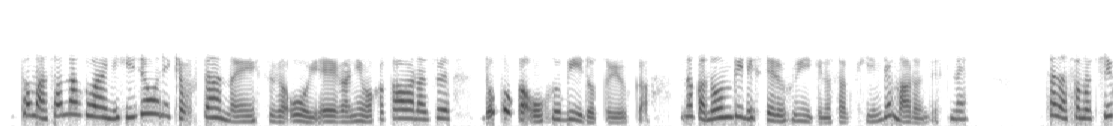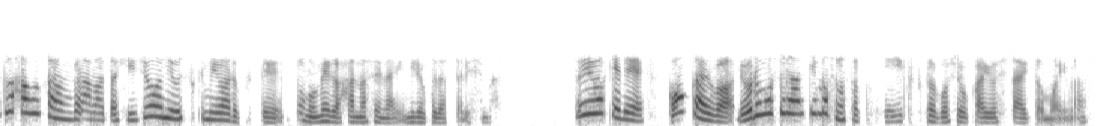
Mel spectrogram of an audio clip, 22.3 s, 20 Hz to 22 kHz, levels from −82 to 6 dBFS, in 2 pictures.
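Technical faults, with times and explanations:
Throughout: AMR narrowband mobile codec. The speech sounds heavily buzzy and synthetic, confined to about 150 Hz to 3.4 kHz. A vocal-tract model driven by sparse pulses, at a low rate that fits 5.9 kbps, rebuilds the voice and discards everything above 4 kHz.
1.82–1.91 s, 3.34–3.63 s, 11.90–12.16 s, 14.06–14.18 s, 19.80–20.14 s: lost AMR speech frames. Brief dips and warbles, smeared and fading at 19.8 s, where 140 ms is missing over 160 ms. Elsewhere 80, 20, 40 and 20 ms are missing, and the decoder repeats its last good settings with falling gain.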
